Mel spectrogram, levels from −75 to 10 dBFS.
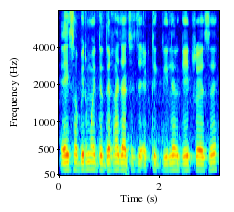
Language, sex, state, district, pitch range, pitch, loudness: Bengali, male, Assam, Hailakandi, 125-135 Hz, 130 Hz, -17 LUFS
